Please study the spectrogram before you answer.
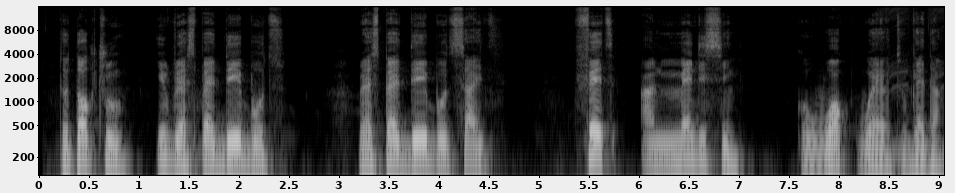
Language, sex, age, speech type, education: Nigerian Pidgin, male, 30-45, spontaneous, tertiary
